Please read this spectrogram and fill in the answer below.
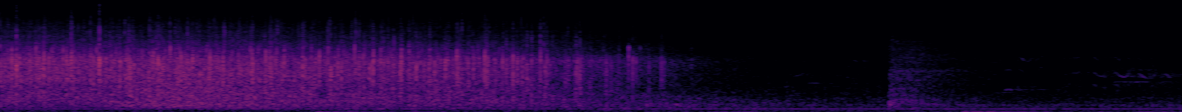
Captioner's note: applause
